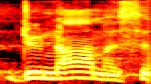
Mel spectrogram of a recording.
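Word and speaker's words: dunamis (δύναμις): There's another word that's used, and I'll pronounce it dunamis. It's D-U-N-A-M-I-S. It's similar to the word dynamite.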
